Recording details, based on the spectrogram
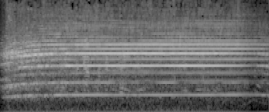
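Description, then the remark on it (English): A siren in Kyiv on Wednesday, sounding as US Secretary of State Antony Blinken, UK counterpart David Lammy and President Volodymyr Zelensky were meeting, gives one loud, steady, sustained tone with rich harmonics and almost no change in pitch, holding for the whole stretch before easing slightly at the end. No one speaks. “That siren sounded as the US Secretary of State Antony Blinken, his UK counterpart David Lammy and President Volodymyr Zelensky were meeting to discuss”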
